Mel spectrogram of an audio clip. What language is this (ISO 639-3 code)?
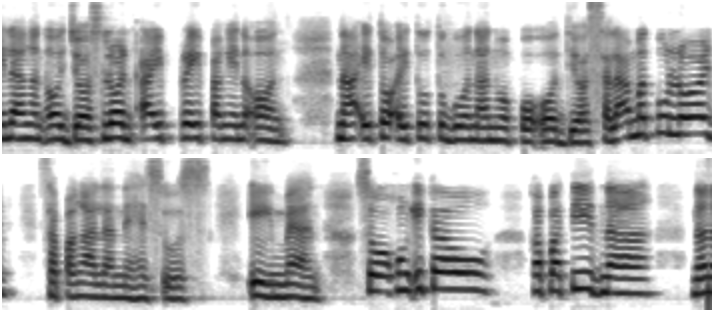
fil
